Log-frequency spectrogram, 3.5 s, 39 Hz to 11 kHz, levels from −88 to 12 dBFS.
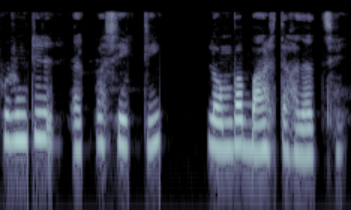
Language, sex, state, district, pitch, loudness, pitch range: Bengali, female, West Bengal, Alipurduar, 215 Hz, -20 LUFS, 200-235 Hz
